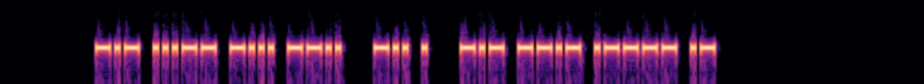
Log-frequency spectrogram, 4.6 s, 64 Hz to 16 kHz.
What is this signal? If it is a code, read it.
Morse code, heard as a keyed tone, about 47 wpm, 700 Hz. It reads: K3BZ DE KQ1A
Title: USA Callsign DE Callsign - 4 Characters - 50wpm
